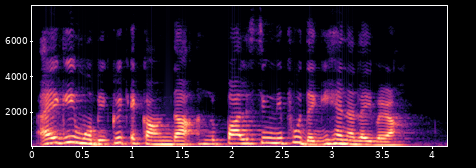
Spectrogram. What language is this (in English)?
Manipuri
